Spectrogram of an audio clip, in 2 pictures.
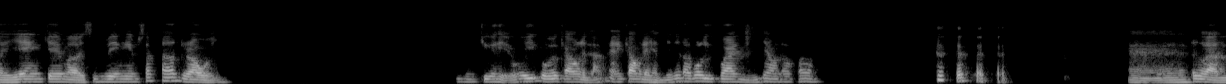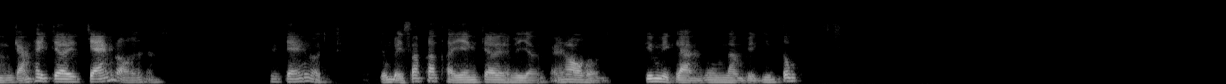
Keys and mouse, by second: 14.6 click, 20.5-24.5 typing.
